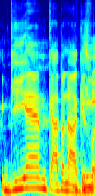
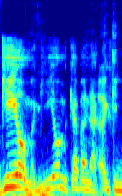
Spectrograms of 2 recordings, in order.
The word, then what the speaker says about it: Guillaume Cabanac: Guillaume Cabanach. Guillaume Cabanach. Guillaume Cabanach.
